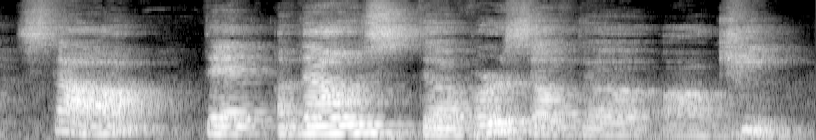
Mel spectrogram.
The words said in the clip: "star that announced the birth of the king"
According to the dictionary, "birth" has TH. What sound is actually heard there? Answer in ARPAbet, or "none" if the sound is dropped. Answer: S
